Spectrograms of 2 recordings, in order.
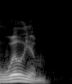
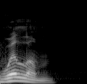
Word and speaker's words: Willem: Why do you keep saying William? – What is his name? – It's Willem.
